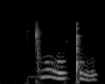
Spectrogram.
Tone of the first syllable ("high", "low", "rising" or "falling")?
high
